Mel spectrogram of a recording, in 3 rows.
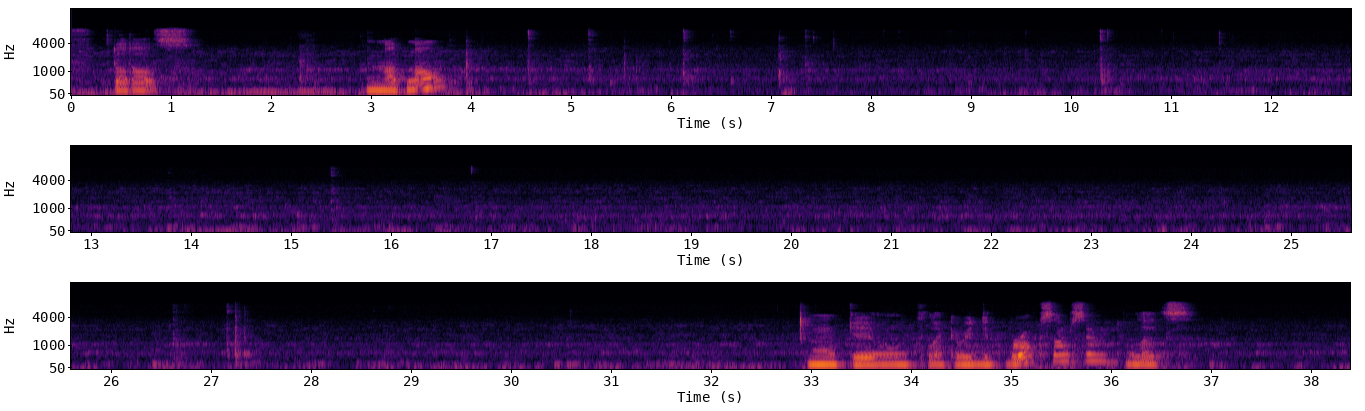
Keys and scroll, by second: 0.1 alt+Left, 0.5 alt+shift+i, 1.7 alt+shift+i, 2.1 alt+Right, 2.2 alt+space, 3.2 shift+space, 3.6 shift+7, 3.9 shift+space, 4.7 shift+Escape, 5.2-7.0 typing, 7.5 shift+Return, 8.0 Down, 8.9 shift+Down, 9.5 alt+shift+Up, 10.3 alt+shift+Tab, 10.8 Down, 11.1 super+x, 15.0 shift+super+p, 17.6 super+Tab, 26.9 alt+shift+Left, 27.2 alt+shift+space, 28.0 Escape, 28.5 super+Escape, 28.6 super+Tab, 32.8 super+Tab.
